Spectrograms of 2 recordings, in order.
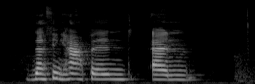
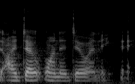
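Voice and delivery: soft, lowered voice; quiet near-whisper; 4 semitones lower, 7 dB quieter, faster than usual. Retold or imitated. Naked woman telling a man her boundary, quiet and hushed. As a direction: say it small and hushed. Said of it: "quietly whispered".

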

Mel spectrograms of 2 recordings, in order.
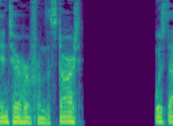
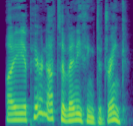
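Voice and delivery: coy; 6 semitones higher than usual. Acted. Shelley's coy hint.

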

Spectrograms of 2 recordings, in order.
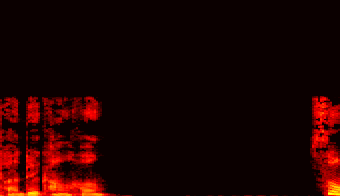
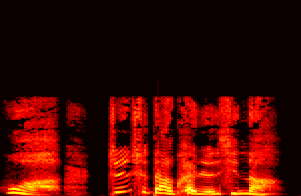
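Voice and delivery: higher, louder delighted shout; gleeful cheer; 7 semitones higher, 6 dB louder than usual. A narrator's reading. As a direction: crow with glee. Forum users cheer the hack.

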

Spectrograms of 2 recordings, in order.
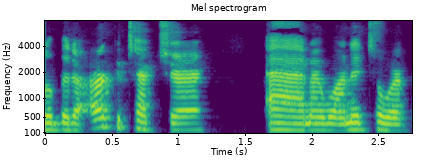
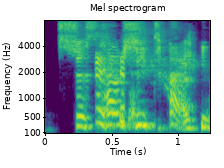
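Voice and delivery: amused higher voice breaking into laughter; laughing; 7 semitones higher than usual. Retold or imitated. Boss quoting staff's warning about her texts, laughing. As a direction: laugh through the retold reassurance.

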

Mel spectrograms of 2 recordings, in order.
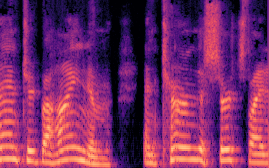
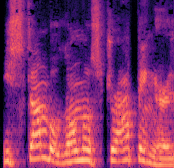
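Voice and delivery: ordinary delivery, nothing marked

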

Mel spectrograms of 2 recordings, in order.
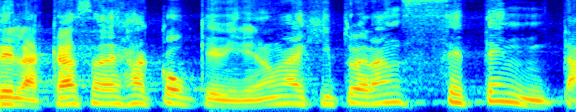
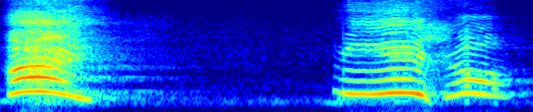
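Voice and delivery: very high, wailing mother's cry; mock llorona wail; 5 dB louder, much slower than usual. Preacher imitates a mother crying for her son. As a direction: wail like the weeping woman. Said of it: "empieza con el síndrome de la llorona".

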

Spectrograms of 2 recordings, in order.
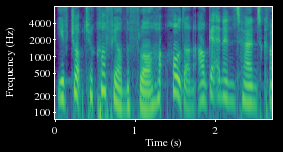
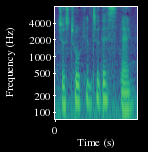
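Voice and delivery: ordinary talk, nothing marked

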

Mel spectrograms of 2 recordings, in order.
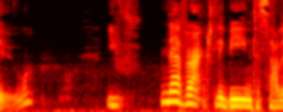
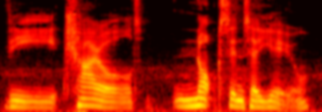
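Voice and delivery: usual speaking voice

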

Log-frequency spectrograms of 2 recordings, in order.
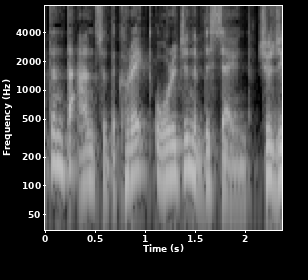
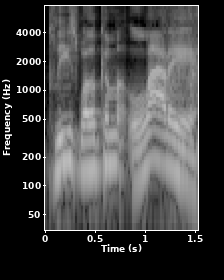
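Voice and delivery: game show host; 3 semitones higher than usual. Acted. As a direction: play it like a cheesy quiz host.

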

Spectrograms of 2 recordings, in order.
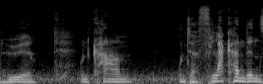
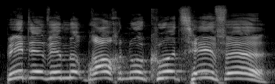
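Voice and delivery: much higher, pleading sailor; 14 semitones higher, 4 dB louder than usual. Acted. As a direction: beg for help in a high voice.

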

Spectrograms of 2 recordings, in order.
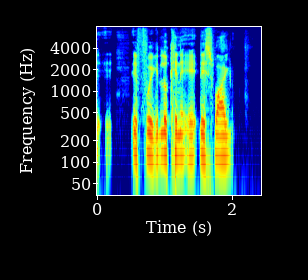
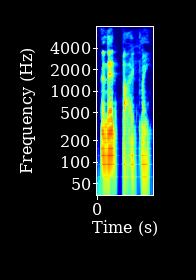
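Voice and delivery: normal talking voice

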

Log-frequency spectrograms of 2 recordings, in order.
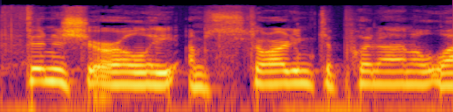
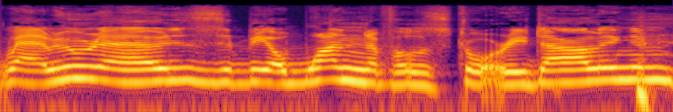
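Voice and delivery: amused dad. Retold or imitated. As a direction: play a grandly reassuring father. Acts out amused dad's reply.

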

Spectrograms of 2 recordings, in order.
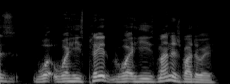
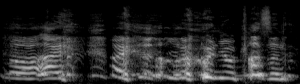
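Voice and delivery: very high, squeaky, struggling to talk; slow words squeezed out through real laughter; helpless laughter; 12 semitones higher than usual. Real, not acted. Explaining a mad scenario to friends, helpless laughter. Trying to talk while cracking up.

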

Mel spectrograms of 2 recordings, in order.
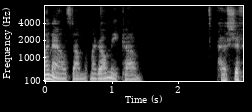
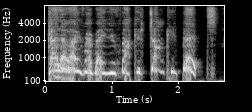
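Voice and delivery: high, loud enraged screech; furious, high-pitched shrieking; angry scream; 7 dB louder than usual. Retold or imitated. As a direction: scream abuse at the attacker in anger. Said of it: "I'm screaming out of anger".

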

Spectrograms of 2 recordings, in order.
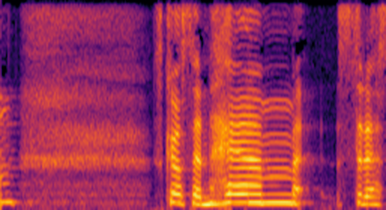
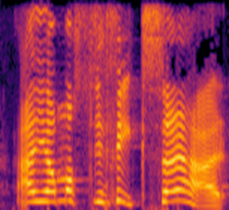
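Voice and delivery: garbage man; 8 semitones higher than usual. Retold or imitated. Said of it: "Gubben kliver ut".

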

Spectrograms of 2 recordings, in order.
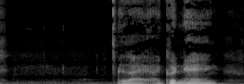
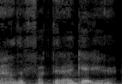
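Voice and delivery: confused voice; 7 semitones higher, 8 dB quieter than usual. Retold or imitated. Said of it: "And I said".

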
